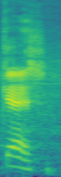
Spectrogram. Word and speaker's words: cache: ऐसे समझ सकते हैं कैश कैश pronounced as कैश इज a small and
